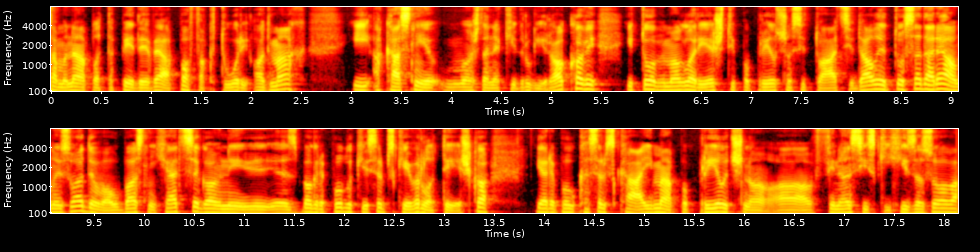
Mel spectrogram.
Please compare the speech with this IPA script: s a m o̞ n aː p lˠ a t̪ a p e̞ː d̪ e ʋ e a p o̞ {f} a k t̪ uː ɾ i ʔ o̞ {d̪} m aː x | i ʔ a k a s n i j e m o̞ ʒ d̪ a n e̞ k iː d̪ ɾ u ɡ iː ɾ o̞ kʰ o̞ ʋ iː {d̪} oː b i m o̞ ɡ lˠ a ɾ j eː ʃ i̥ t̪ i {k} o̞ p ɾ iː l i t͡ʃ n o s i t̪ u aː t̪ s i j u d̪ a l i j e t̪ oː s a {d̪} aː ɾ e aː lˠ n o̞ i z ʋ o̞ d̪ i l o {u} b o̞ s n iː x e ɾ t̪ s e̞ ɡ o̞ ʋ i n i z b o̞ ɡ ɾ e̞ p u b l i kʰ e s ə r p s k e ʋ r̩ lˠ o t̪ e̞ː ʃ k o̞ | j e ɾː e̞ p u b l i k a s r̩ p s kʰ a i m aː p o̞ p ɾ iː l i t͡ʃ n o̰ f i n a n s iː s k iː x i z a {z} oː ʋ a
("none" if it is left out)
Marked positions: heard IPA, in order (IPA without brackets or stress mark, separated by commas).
f, d̪, t̪, p, d̪, u, z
